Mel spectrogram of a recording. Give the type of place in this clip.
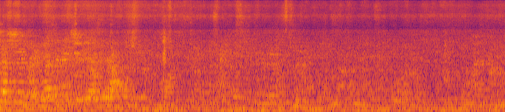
subway station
